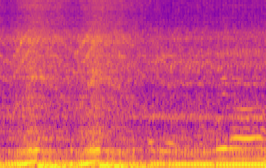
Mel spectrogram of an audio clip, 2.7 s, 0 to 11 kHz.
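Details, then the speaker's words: 2017 Yamaha Tracer 900 CP3 triple after replacing clutch discs, blocks, clutch basket and hub to cure clutch noise: clean throttle blips rising and settling smoothly, no clutch-side rattle; normal running, no noise. "Bueno, pues ya hemos eliminado todos los ruidos. Eh, voy a arrancar para que lo escuchéis. Bien, ningún ruido. Se oye perfectamente la moto."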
